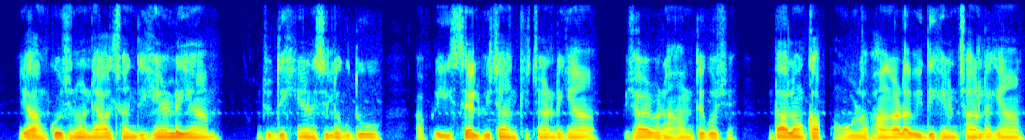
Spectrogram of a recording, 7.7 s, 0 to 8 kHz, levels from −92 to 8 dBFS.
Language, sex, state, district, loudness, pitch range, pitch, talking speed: Hindi, male, Uttarakhand, Tehri Garhwal, -20 LUFS, 100-105 Hz, 100 Hz, 205 wpm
